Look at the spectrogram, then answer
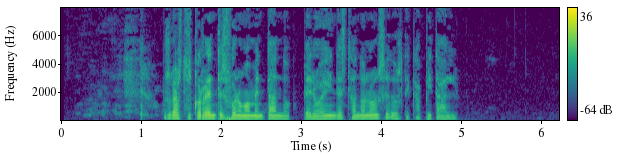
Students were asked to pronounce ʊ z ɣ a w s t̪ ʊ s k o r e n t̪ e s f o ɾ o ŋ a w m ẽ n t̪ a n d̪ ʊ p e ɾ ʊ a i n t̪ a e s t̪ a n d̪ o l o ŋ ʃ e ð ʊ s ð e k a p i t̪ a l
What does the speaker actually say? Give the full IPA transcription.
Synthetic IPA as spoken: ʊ z ɣ a s t̪ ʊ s k o r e n t̪ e s f o ɾ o ŋ a w m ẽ n t̪ a n d̪ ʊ p e ɾ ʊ a i n d̪ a e s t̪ a n d̪ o l o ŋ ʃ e ð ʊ z ð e k a p i t̪ a l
